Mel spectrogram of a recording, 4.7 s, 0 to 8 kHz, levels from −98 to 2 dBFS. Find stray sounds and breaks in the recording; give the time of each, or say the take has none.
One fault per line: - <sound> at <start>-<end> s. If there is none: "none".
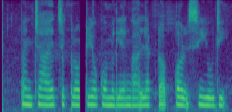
- dropout at 1.6-1.7 s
